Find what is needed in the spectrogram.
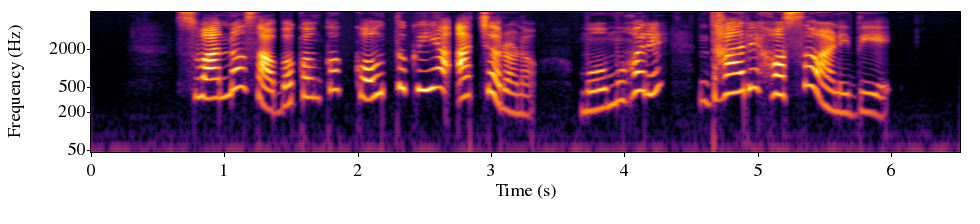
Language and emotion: Odia, happy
